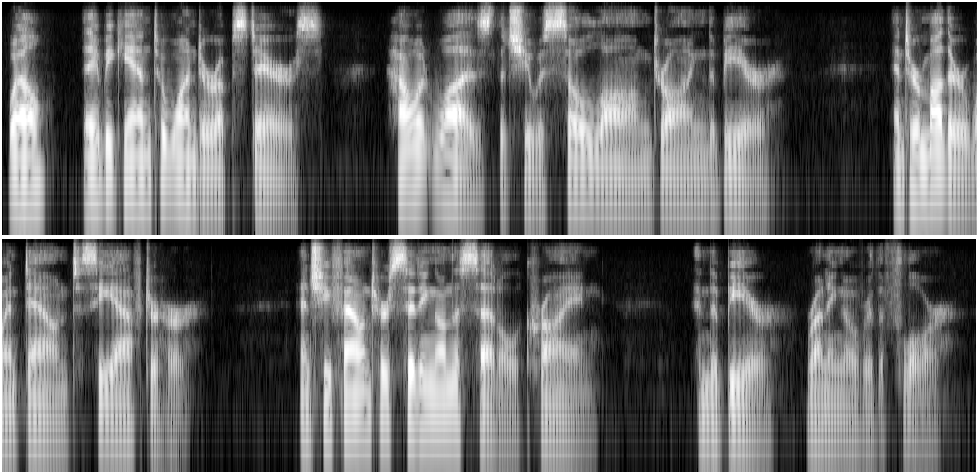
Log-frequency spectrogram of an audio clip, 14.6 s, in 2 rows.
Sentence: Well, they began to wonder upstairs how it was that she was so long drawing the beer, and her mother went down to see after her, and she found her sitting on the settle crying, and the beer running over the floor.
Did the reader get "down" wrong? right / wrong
right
